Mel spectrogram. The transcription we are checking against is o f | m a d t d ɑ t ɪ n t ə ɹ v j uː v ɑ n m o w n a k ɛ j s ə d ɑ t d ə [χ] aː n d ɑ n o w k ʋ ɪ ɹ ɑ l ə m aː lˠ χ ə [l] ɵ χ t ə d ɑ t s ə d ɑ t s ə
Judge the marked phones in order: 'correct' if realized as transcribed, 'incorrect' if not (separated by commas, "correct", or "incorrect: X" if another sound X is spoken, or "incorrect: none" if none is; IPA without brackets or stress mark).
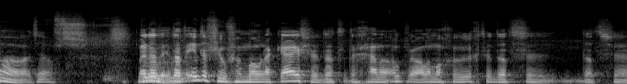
correct, incorrect: r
